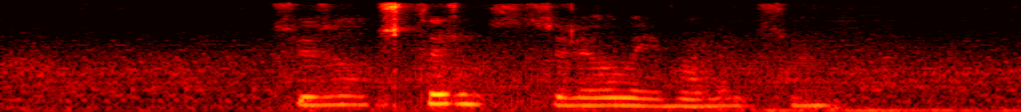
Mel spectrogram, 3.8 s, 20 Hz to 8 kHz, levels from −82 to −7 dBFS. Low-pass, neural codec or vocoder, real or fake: 7.2 kHz; codec, 24 kHz, 0.9 kbps, WavTokenizer, medium speech release version 2; fake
